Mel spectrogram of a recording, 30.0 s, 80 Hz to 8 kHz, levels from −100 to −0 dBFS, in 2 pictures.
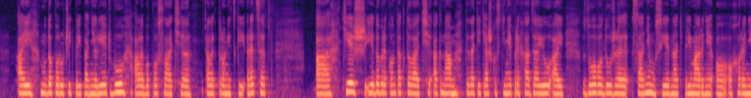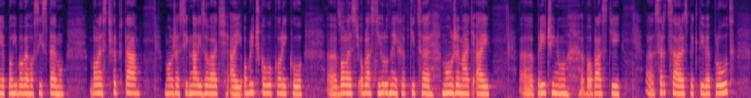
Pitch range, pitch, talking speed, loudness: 180-195 Hz, 190 Hz, 105 wpm, -23 LUFS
